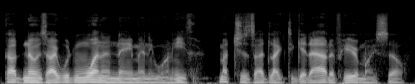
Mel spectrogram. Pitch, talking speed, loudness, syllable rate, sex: 90 Hz, 290 wpm, -20 LUFS, 6.4 syllables/s, male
